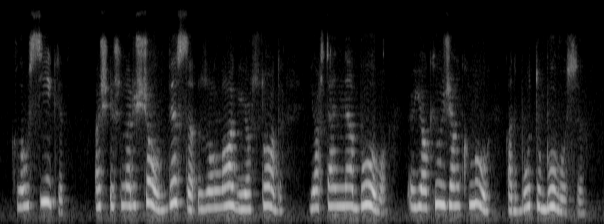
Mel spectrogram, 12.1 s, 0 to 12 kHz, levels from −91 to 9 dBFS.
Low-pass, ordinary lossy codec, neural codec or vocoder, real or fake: 7.2 kHz; Opus, 24 kbps; none; real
